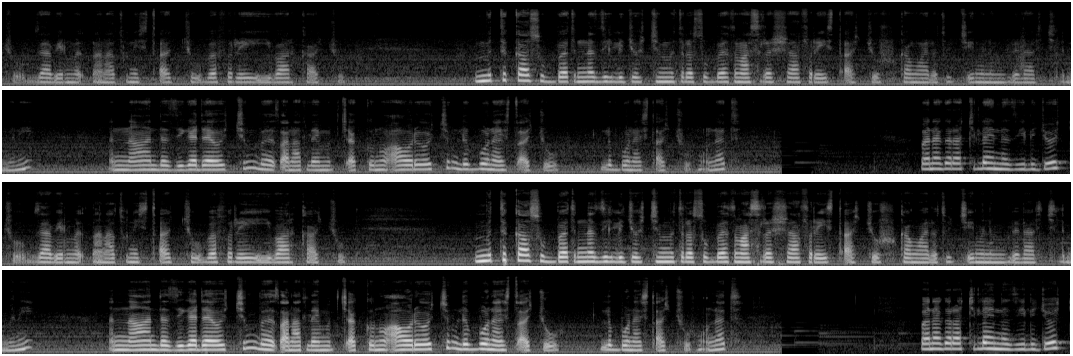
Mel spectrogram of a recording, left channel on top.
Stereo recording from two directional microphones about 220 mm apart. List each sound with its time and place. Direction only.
0.3 s speech: 25° right (ahead or behind)
4.7 s speech: 25° right (ahead or behind)
19.9 s a woman's voice: 15° right (ahead or behind)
